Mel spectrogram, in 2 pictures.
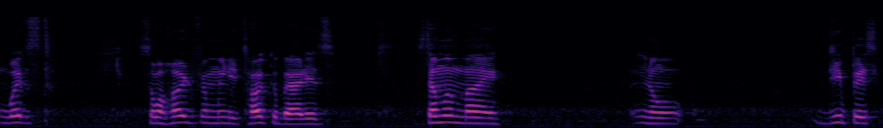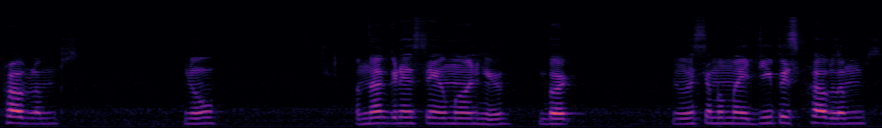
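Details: Adult man with cerebral palsy since birth, attributed to oxygen deprivation in the womb, wheelchair user, cognitively typical by his account; dysarthric speech in cerebral palsy.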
